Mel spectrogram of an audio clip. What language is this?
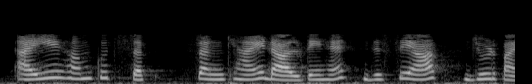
Hindi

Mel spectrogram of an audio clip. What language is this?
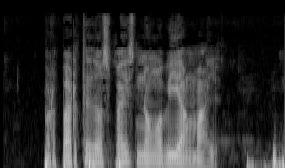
Galician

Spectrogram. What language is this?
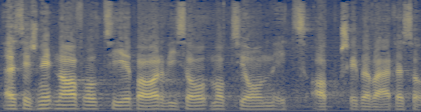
Swiss German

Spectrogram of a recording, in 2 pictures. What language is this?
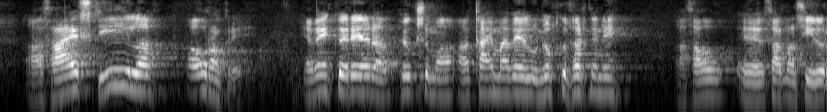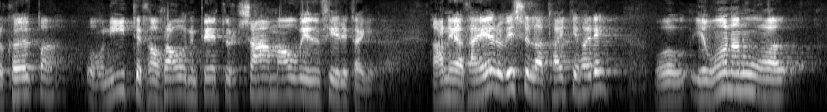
Icelandic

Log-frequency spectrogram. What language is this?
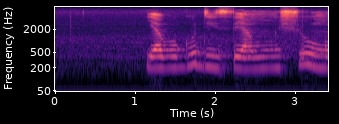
Venda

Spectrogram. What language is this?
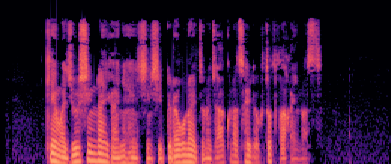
Japanese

